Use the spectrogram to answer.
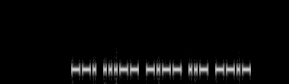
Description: Morse code, heard as a keyed tone, about 41 wpm, 700 Hz. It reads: G3YUQ
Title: DXCC-100 Call Signs - 5 Characters - Repeated 3x - 45wpm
